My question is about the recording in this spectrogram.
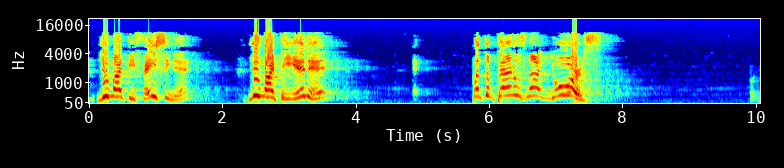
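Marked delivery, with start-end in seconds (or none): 0.1-7.7 loud, emphatic pulpit reassurance; forceful preaching. Acted. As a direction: drive it home loudly to the congregation.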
